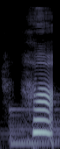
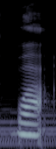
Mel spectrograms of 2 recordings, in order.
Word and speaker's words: は: Please note that even though it's reading as ha, it's pronounced as wa.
